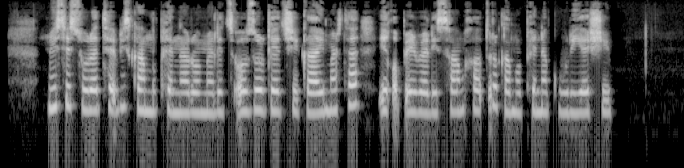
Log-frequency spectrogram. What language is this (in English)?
Georgian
